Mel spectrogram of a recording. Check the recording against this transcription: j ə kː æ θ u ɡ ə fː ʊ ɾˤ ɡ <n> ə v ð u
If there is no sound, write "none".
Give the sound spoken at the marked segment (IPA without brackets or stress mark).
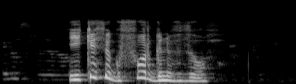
n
